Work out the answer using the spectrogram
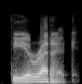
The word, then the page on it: theoretic: American English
